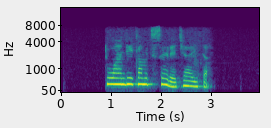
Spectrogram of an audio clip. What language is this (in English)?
Ganda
